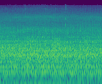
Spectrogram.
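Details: Diesel truck after fuel system priming with a homemade priming pump: steady, even diesel rumble with no misses, knocks or hunting, settling into a smooth, healthy idle.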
